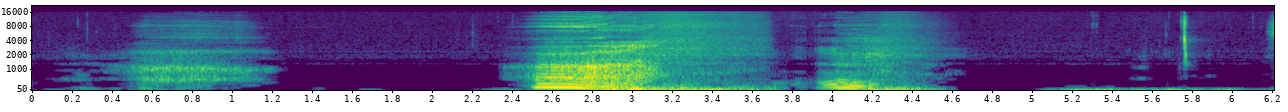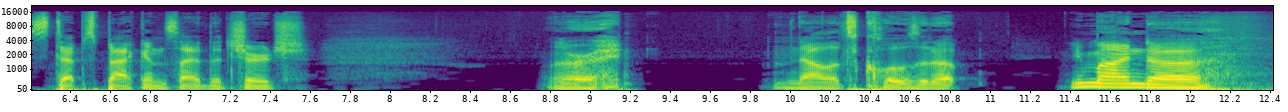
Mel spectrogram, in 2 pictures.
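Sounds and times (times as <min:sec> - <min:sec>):
person yawning: 0:02.4 - 0:04.5
speech: 0:02.5 - 0:03.2, 0:06.3 - 0:07.8, 0:08.8 - 0:09.3, 0:09.9 - 0:12.3.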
